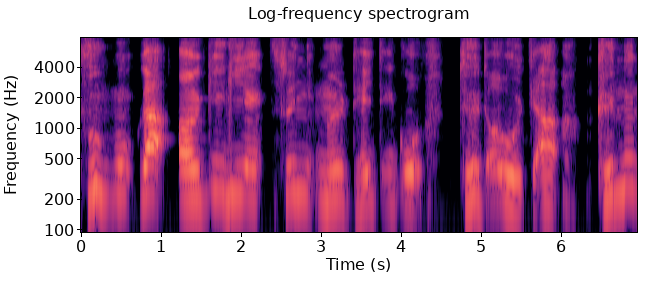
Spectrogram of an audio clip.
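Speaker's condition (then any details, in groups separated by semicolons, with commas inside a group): Brain lesion disability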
